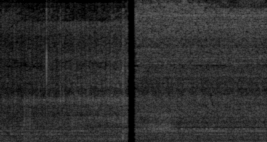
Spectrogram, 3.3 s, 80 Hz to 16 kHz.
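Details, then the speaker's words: 1991 Dodge Grand Caravan SE, back on the road after sitting since 2003, idling just after the old muffler was removed: quiet, smooth, even soft hum with no knocks or misses, fuel pump audible. Normal idle. "Awesome. You can't even hear it running. It's quiet as can be. Nice. Yeah. Listen to that motor purr."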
